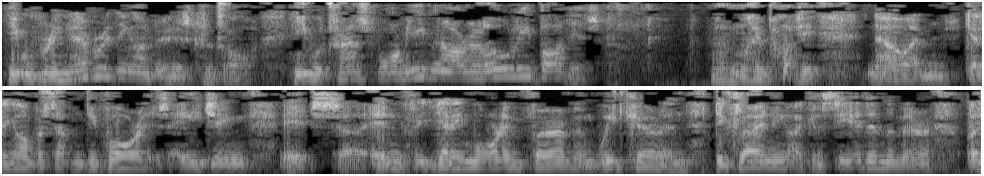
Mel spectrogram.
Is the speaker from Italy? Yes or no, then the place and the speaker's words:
no; England, United Kingdom; Now, I'm an Englishman. I'm not ashamed of it. I am an Englishman.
